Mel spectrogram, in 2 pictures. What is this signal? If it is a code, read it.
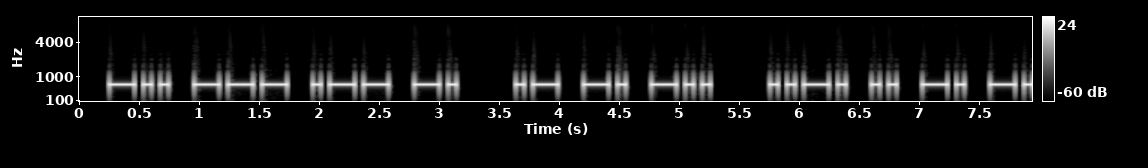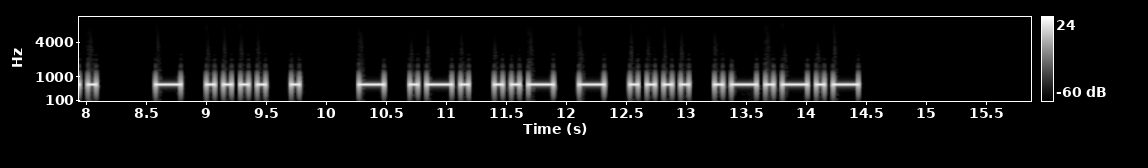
Morse code, heard as a keyed tone, about 17 wpm, 700 Hz. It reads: DOWN AND FIND THE TRUTH.
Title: Sentences from Top 1000 Words - Review Part 3 - 17wpm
